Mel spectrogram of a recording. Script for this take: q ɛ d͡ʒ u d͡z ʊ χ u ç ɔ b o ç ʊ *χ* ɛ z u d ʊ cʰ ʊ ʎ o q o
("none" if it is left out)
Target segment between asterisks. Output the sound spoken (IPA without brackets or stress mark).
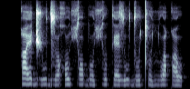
k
